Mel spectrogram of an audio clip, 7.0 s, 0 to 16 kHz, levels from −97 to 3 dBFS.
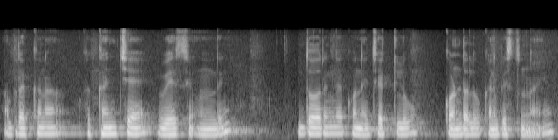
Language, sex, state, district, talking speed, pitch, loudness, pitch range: Telugu, male, Andhra Pradesh, Manyam, 95 wpm, 120 Hz, -18 LUFS, 110-125 Hz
